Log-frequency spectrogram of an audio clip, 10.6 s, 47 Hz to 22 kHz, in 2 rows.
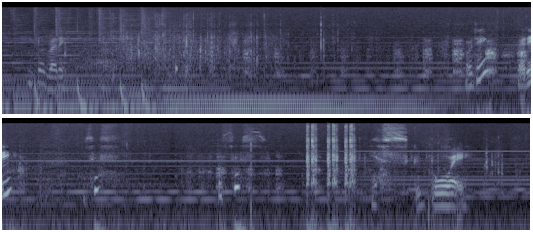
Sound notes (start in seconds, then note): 8.3 camera shuttering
